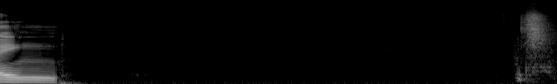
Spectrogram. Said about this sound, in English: Y'all just heard me sneeze. Ugh, my bad. I should probably cut that up.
